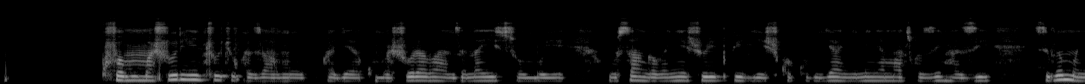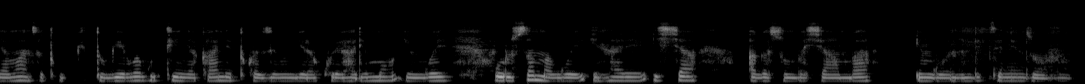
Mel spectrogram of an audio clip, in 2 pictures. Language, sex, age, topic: Kinyarwanda, female, 25-35, education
